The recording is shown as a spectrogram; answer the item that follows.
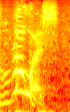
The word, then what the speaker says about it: Louis: Me name is Lois, not Lois. Gee whiz, everybody interpolates me name wrong. It's Louis. L-O-U-I-S.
